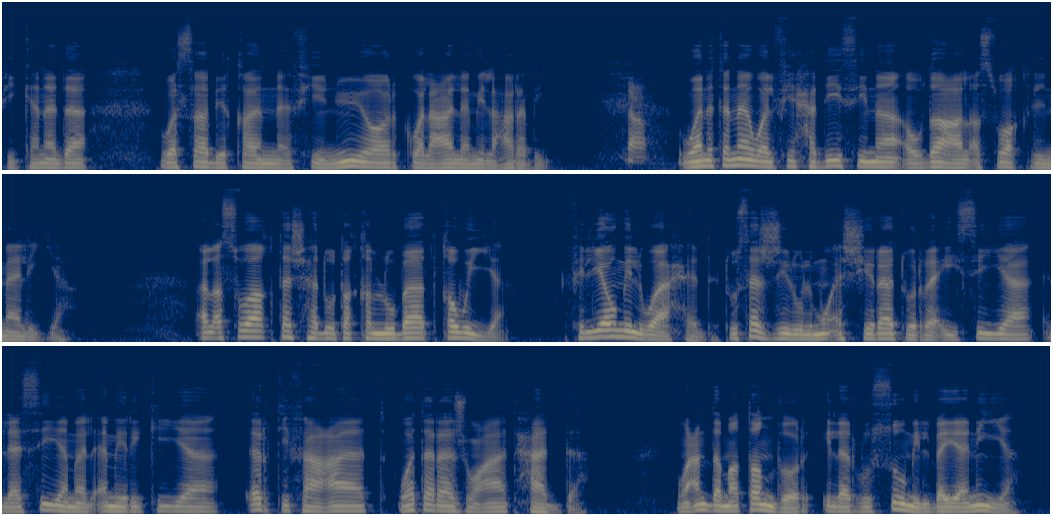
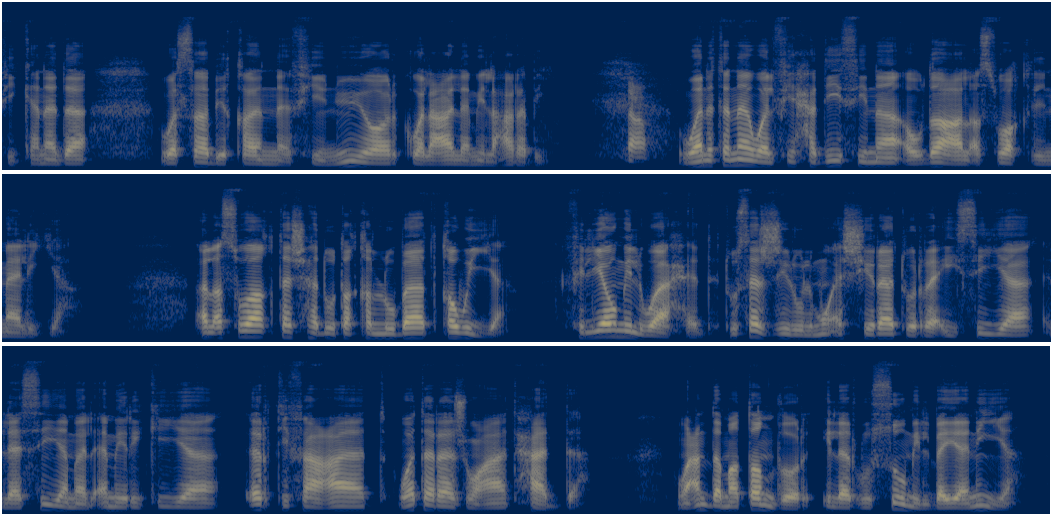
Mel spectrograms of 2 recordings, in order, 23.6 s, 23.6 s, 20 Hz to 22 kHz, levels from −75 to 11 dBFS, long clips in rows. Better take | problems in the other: first | thin; very; fading below 450 Hz

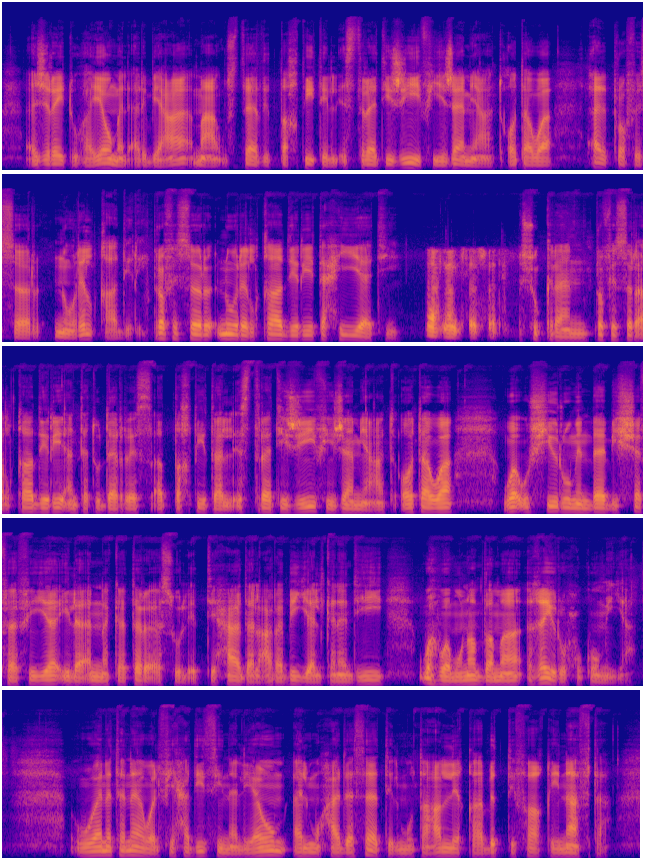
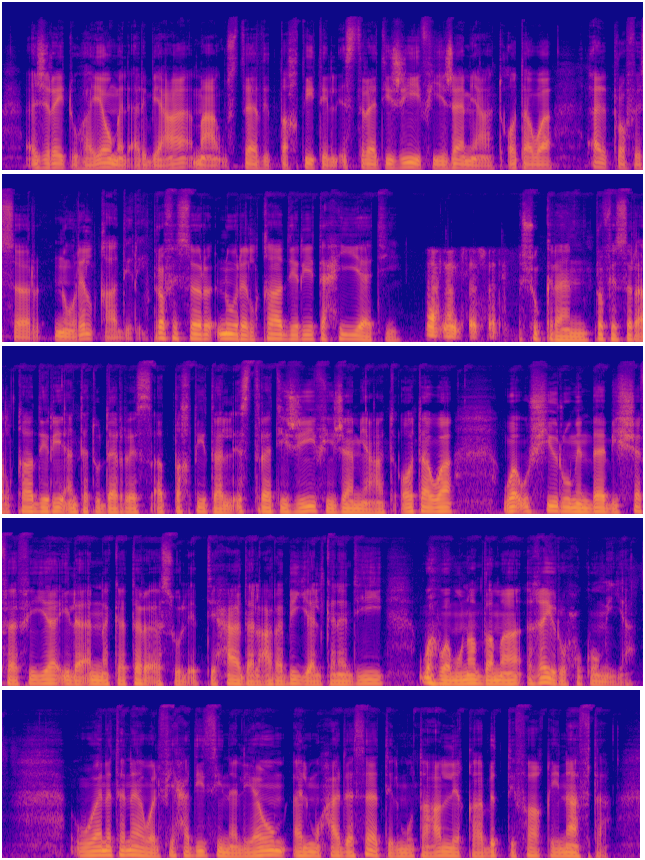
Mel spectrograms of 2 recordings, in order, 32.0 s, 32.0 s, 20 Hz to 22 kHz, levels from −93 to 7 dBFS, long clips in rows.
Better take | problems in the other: second | thin; somewhat; fading below 250 Hz

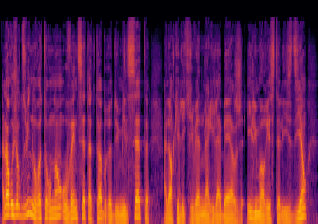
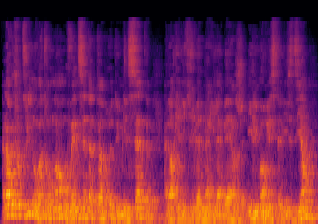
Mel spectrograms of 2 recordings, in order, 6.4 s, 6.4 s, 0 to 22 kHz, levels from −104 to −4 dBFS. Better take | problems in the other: first | off-mic speech; far // room echo; noticeable; dies away in 0.6 s

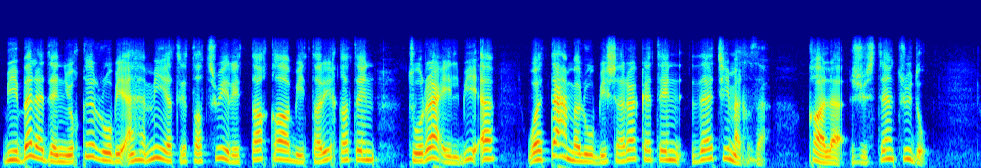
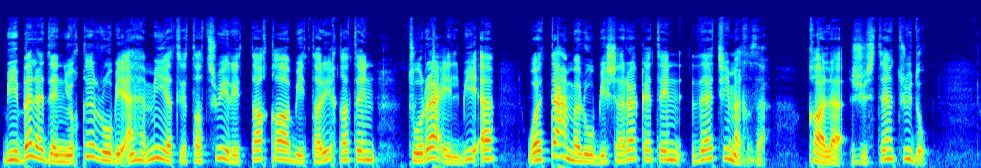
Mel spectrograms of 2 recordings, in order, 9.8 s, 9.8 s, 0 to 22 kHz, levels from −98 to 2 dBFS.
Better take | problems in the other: second | garbled, watery; slightly; nothing above 7.5 kHz

